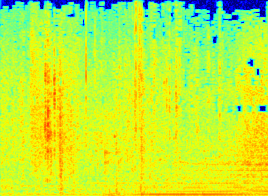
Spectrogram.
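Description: Soundtrack of an action film played over cinema speakers: a steady low droning sound, like a vehicle engine, with no speech.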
